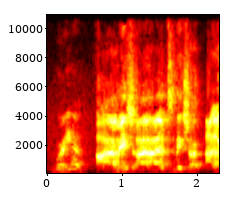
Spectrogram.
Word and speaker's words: Royale: idea of who Nique Royale is, Royale or Royal? Royale.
